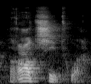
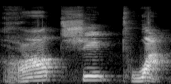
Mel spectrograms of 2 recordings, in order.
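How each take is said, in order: First: Low, soft retold order; quiet dismissal. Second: Very slow, word by word; slow, spelled-out order. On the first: Telling her date to leave, quiet low dismissal. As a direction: send him off softly and low. Sends date home, first take. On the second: Retold or imitated. Telling her date to leave, very slow emphatic order. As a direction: stretch each word with gaps between.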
